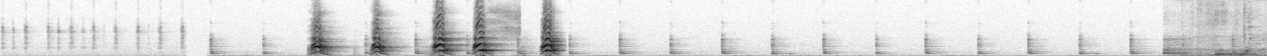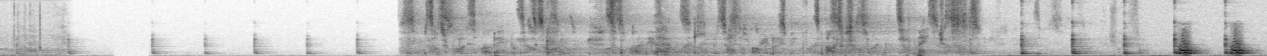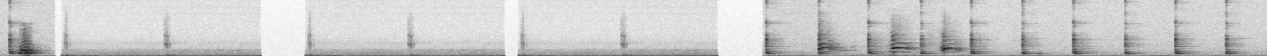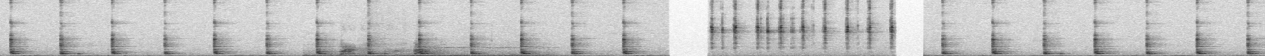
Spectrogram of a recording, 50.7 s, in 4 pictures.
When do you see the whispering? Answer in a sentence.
You can hear the whispering from 16.6 to 24.1 s.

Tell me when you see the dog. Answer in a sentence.
You can hear the dog from 3.1 to 5.7 s, from 11.7 to 13.3 s, from 24.4 to 25.8 s, from 33.5 to 35.0 s and from 41.0 to 43.6 s.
